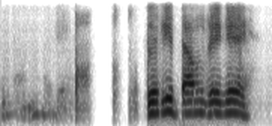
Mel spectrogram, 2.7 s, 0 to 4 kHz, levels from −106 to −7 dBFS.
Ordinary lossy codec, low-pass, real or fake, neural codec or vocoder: none; 3.6 kHz; fake; codec, 16 kHz, 1 kbps, FreqCodec, smaller model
